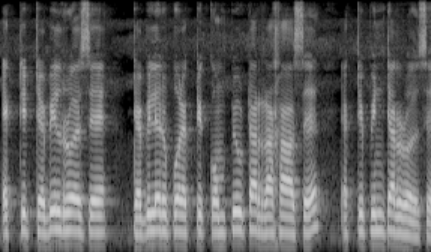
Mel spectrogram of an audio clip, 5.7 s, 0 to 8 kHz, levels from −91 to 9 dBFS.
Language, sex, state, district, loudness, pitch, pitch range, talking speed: Bengali, male, Assam, Hailakandi, -15 LUFS, 155 Hz, 150-165 Hz, 125 wpm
